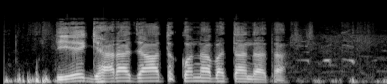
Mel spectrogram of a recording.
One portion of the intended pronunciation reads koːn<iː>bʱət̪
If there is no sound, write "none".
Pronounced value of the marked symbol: aː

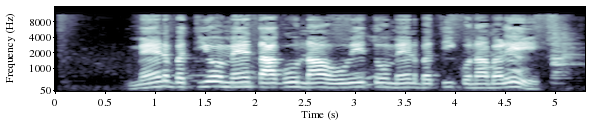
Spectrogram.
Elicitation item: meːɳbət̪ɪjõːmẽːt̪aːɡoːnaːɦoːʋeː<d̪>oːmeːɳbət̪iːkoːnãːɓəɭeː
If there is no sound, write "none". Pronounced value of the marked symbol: t̪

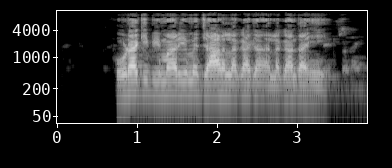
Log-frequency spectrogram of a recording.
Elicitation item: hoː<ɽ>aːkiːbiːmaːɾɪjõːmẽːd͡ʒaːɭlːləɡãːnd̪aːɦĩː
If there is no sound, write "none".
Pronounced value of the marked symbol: ɽ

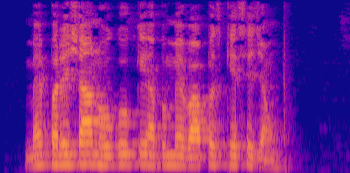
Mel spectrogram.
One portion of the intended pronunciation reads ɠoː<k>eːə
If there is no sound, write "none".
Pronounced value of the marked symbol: k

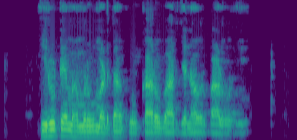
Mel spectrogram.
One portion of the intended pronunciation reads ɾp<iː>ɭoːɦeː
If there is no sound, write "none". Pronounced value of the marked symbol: aː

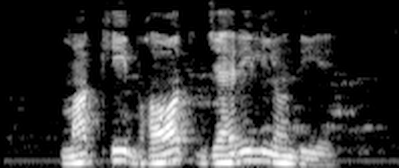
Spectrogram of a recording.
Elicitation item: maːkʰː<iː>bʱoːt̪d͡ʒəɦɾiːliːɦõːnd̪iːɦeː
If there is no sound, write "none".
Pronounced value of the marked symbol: iː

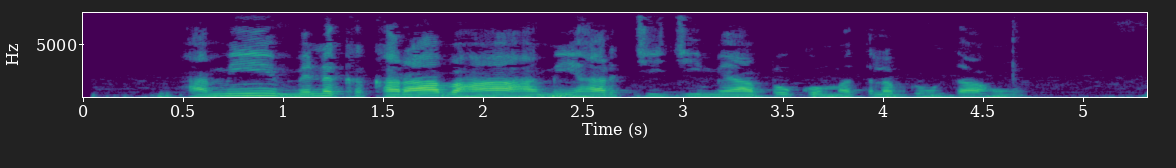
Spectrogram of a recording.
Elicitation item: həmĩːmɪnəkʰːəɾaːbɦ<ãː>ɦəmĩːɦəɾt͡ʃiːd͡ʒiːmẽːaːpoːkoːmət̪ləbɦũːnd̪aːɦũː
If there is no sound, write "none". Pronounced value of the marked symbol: ãː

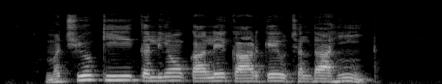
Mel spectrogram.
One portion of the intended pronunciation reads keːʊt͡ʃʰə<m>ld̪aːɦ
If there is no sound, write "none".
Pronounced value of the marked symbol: none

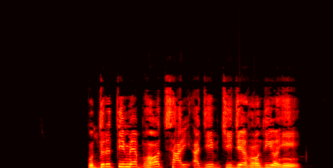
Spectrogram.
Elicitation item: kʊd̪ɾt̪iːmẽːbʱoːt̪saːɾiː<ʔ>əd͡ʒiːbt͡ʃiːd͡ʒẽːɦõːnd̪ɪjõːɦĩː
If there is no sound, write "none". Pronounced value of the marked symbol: ʔ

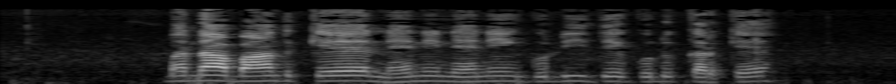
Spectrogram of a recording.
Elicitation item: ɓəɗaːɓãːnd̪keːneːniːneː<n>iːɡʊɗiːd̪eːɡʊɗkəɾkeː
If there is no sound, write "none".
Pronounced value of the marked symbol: n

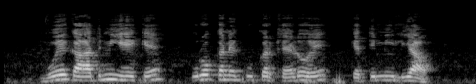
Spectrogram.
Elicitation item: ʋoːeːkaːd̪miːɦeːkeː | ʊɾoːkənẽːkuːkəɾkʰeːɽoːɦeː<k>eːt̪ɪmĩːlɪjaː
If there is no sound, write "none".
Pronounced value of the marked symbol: k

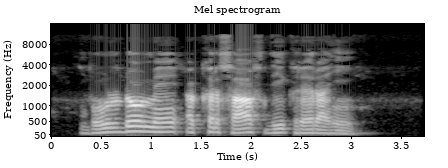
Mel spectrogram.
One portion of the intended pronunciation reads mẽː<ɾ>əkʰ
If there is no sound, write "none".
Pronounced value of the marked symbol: none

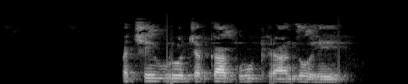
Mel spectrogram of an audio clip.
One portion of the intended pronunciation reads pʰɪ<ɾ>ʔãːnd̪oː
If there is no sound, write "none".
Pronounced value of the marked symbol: ɾ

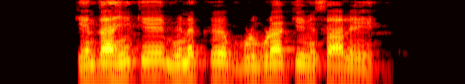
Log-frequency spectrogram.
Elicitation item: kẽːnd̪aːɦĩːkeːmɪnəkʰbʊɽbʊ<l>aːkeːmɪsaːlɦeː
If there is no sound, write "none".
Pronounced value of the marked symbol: ɽ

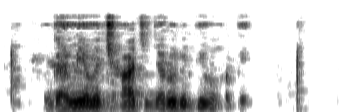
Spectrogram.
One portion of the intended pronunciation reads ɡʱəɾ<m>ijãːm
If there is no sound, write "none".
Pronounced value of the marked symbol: m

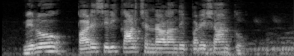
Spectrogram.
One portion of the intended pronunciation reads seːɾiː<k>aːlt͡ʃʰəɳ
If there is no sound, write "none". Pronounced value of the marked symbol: k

